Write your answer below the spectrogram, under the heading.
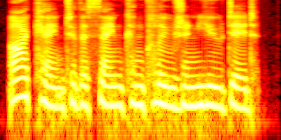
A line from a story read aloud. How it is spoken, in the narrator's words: said Palamedes, but his voice was cold and inflexible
